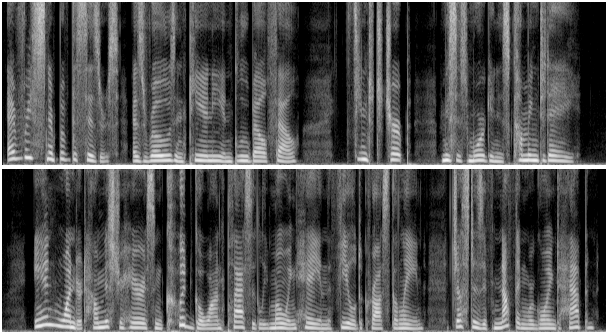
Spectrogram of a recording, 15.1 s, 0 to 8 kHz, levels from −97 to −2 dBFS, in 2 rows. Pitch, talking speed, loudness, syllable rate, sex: 235 Hz, 180 wpm, -20 LUFS, 5.2 syllables/s, female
